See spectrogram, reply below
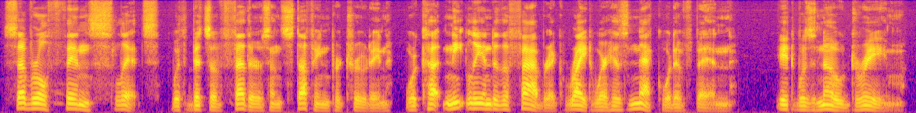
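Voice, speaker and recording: A man narrates a fantasy novel in a steady, measured way, his voice sitting on the low side. The recording is dry and close, with no room sound at all. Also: gravelly, dry recording. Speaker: audiobook narrator. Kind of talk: scripted narration.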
